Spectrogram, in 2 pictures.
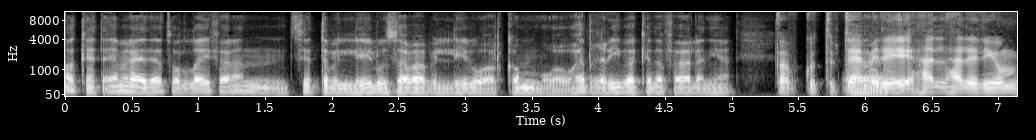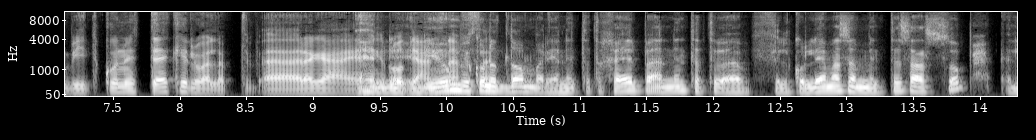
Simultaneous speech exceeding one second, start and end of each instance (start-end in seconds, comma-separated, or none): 9.3-10.8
